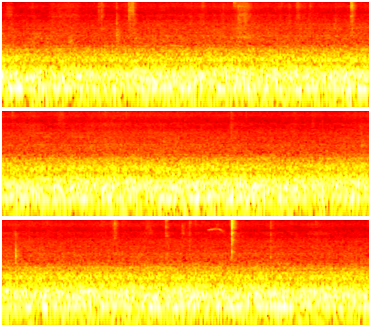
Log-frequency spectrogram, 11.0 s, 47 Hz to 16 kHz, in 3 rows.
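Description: Steady cabin noise inside a Boeing 767-400ER during descent: an even, low rush of airflow and engine noise with a steady low hum underneath.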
